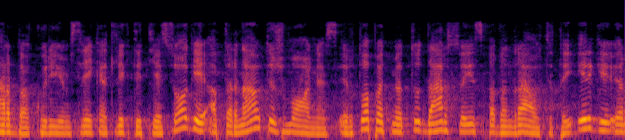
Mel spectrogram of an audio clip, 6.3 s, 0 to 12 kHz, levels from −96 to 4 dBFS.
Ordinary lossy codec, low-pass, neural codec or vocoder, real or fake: Opus, 64 kbps; 7.2 kHz; codec, 16 kHz, 8 kbps, FreqCodec, smaller model; fake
